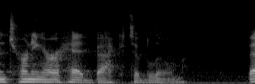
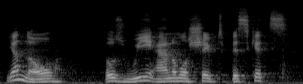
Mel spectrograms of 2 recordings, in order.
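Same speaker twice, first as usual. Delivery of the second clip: higher-pitched Scottish lilt; thick Scottish accent; 4 semitones higher than usual. A narrator's reading. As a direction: voice a Scottish woman. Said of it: "in a thick Scottish accent".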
